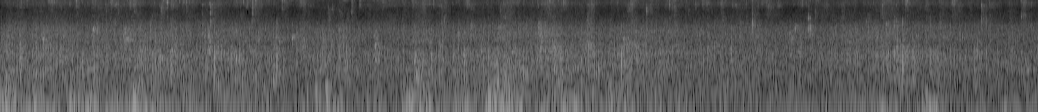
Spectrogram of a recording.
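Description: Steady rain falling, with many separate drop hits ticking close by amid an even hiss of rainfall.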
